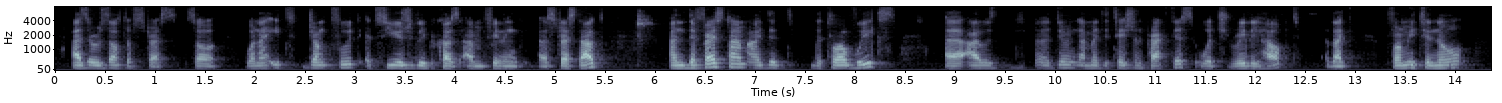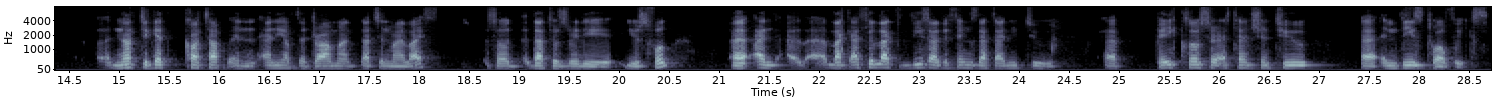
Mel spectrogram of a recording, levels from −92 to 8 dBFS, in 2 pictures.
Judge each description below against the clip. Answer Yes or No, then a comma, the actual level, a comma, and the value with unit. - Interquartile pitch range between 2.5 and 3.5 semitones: Yes, average, 3.0 semitones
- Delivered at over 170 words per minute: Yes, average, 190 wpm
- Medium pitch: No, low, 125 Hz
